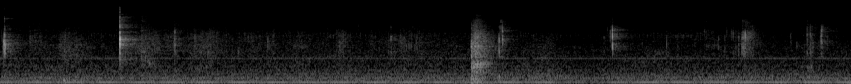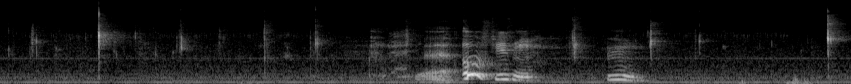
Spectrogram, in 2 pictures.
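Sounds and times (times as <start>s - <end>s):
steady low hum: 0.0s - 17.0s
chewing crispy fried chicken: 6.0s - 12.8s
wet mouth clicks: 14.2s - 15.7s, 16.8s - 17.0s.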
